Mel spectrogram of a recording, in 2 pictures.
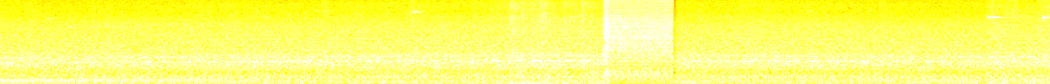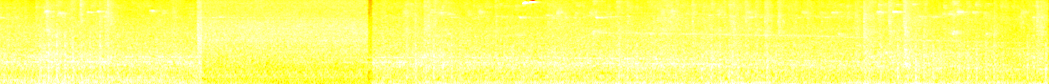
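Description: A bus engine hums steadily and whines as the bus drives along.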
